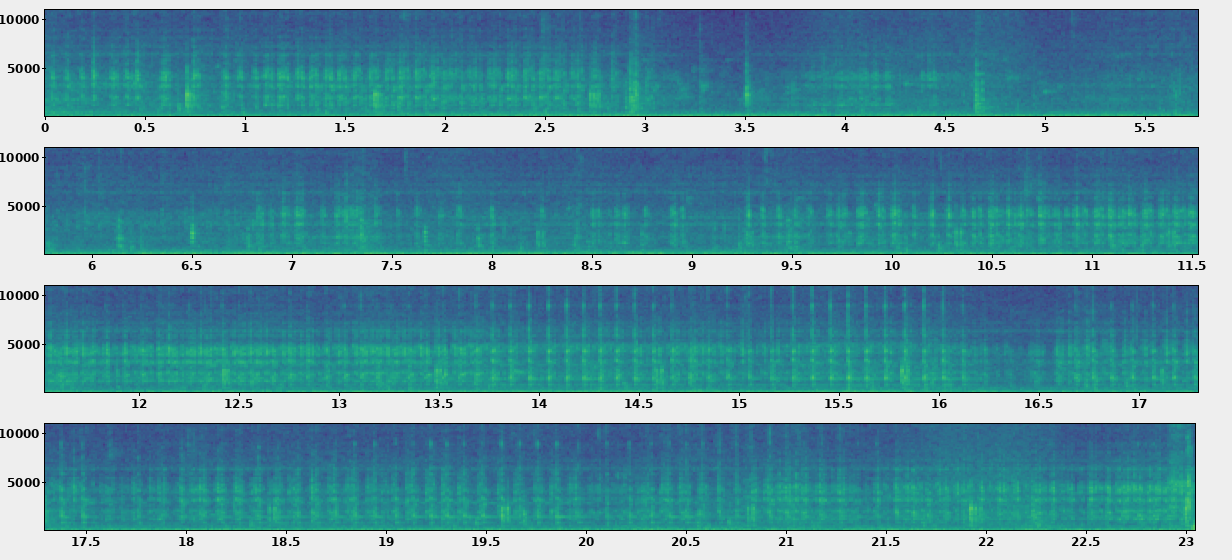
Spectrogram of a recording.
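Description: An Ashford Traditional spinning wheel with a spindle attachment winds yarn in a steady, faint mechanical whir with a soft repeating tick-like knock, continuous for over twenty seconds with no talking.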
